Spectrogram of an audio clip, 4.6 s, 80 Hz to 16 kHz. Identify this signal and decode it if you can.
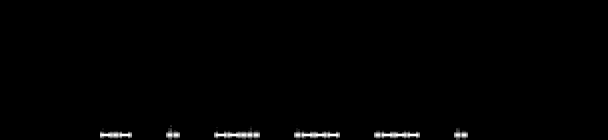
Morse code, heard as a keyed tone, about 47 wpm, spaced as for 23 wpm, 700 Hz. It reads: KI7JJI
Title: USA Call Signs - 6 Characters - 4x Character Spacing - 50wpm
